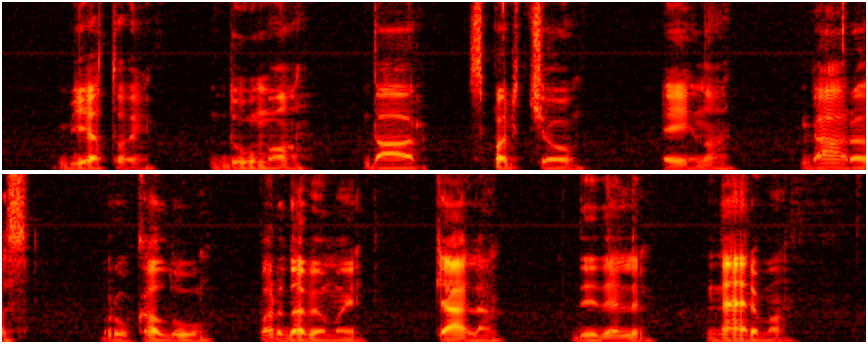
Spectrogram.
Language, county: Lithuanian, Telšiai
